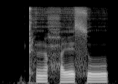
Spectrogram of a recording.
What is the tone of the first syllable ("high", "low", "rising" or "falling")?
rising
